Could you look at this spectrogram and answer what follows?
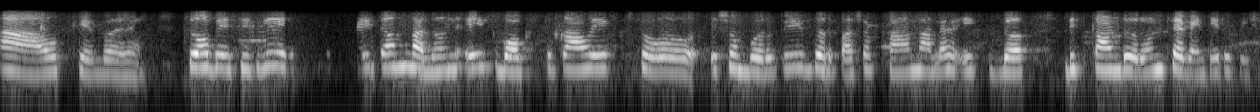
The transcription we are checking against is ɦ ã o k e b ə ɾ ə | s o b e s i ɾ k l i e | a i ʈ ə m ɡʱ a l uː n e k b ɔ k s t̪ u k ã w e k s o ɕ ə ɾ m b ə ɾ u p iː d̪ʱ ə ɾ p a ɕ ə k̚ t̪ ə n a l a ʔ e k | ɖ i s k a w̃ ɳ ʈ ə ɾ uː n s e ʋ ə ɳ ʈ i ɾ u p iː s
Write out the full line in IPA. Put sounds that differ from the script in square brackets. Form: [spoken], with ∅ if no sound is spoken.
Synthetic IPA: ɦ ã o k e b ə ɾ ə | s o b e s i [∅] k l i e | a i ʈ ə m ɡʱ a l uː n e k b ɔ k s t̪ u k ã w e k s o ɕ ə [∅] m b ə ɾ u p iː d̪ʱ ə ɾ p a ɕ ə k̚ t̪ [a] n a l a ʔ e k | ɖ i s k a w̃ ɳ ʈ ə ɾ uː n s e ʋ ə ɳ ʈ i ɾ u p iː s

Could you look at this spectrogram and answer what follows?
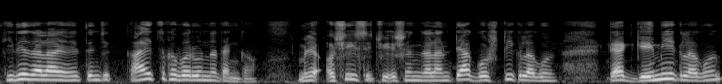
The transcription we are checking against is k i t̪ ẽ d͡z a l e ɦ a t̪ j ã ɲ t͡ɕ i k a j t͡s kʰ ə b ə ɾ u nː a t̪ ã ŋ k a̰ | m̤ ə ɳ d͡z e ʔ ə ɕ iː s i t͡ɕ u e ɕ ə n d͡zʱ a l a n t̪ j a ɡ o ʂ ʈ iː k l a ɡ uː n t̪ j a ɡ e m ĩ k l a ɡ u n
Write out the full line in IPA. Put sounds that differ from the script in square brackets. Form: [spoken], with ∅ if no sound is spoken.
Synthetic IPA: k i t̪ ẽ d͡z a l [a] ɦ [e] t̪ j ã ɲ t͡ɕ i k a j t͡s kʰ ə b ə ɾ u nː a t̪ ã ŋ k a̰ | m̤ ə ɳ d͡z e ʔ ə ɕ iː s i t͡ɕ u e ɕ ə n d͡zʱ a l a n t̪ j a ɡ o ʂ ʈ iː k l a ɡ uː n t̪ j a ɡ e m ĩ k l a ɡ [uː] n

